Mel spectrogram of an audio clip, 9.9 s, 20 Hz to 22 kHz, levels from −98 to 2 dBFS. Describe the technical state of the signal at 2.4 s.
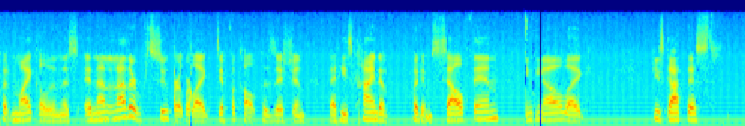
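At 2.4 s the speech sits inside a stretch of frames out of order, running from 2.32 to 2.56 s. It falls between "in this in another" and "difficult position that he's". Two neighbouring blocks of about 104.5 ms each were decoded in swapped order. The later block plays first, then the earlier one. The sound turns into a garbled flutter. The span fits two runs of four frames. No time is lost.

Under this, a mains buzz is present at this moment as well. It is built on 60 Hz. Sharp switching spikes land twice per mains cycle. Their harmonics climb well into the kilohertz range. The result is a steady, raspy buzz. It sits roughly 15 dB below the speech.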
